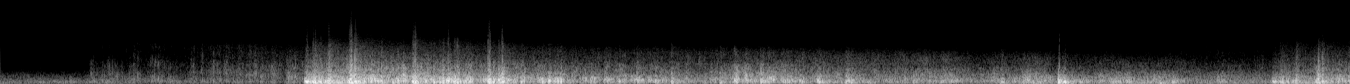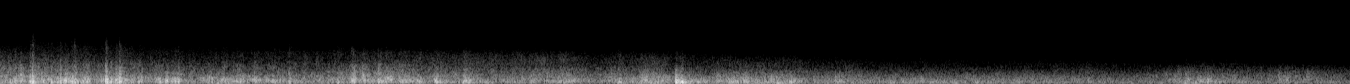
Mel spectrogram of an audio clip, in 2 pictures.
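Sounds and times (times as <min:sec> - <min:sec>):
thunder rumbling: 0:00.0 - 0:27.0
sharp thunder crack: 0:00.9 - 0:22.2.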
